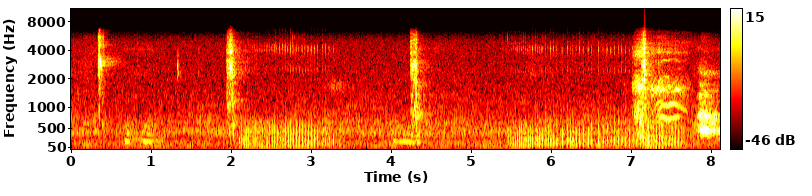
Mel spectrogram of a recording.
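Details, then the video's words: Snoring bulldog named Kate: two long, rough, pulsing breaths rumbling low, broken by a few sharp clicks and taps in a quiet room. "Kate bulldog roncando"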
